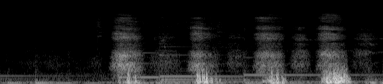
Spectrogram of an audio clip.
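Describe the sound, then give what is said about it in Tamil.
A voice imitates a deer panting heavily after running far to escape a lion: four loud, breathy gasps in a steady rhythm, each a rough rush of air, with no talking. “எக்கச்சக்கமாக மூச்சு வாங்குது உயிரை காப்பாற்றுறதுக்காக வேற ஓடிச்சுல்ல ஓட்டமும் ஜாஸ்தி மூச்சு வாங்குறதும் ஜாஸ்தி ரொம்ப நேரத்துக்கு அப்புறமா தான் மூச்சு வாங்குறது கொஞ்சம் குறைய ஆரம்பிச்சிச்சு”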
